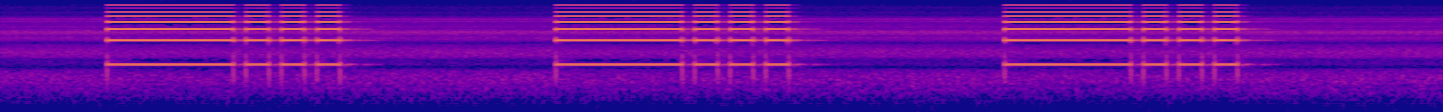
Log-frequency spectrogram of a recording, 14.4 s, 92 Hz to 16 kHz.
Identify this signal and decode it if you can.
Beep code, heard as beeps from a small speaker, played three times, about 830 Hz, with room echo. 1 long, 3 short. In Award and IBM BIOS tables: video adapter failure; in AMI BIOS tables: memory failure.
